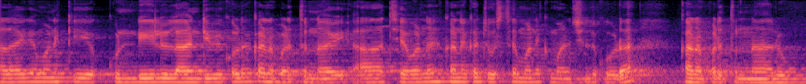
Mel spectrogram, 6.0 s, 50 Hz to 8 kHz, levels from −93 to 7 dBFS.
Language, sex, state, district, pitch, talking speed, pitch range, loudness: Telugu, male, Andhra Pradesh, Krishna, 135 Hz, 150 wpm, 130-140 Hz, -20 LUFS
